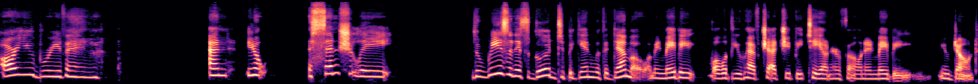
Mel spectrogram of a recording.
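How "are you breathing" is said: warm, close, intimate male voice. Imitating a phone chatbot answering a request for tips: warm male Ryan Gosling voice. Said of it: "sort of Ryan Gosling voice says".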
